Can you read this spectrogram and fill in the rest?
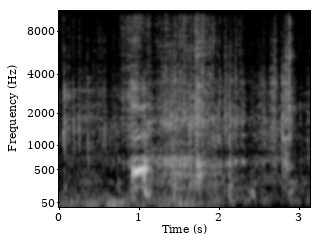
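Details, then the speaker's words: Anet A8 3D printer unboxing: moving the power supply gives short metallic clinks and a brief scrape; one of its screws came out and is suspected loose inside the supply case. "that didn't sound good power supply duh well that doesn't sound good at all there's something moving around in there here oh I can see one of the screws came out I bet there's a screw in there"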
